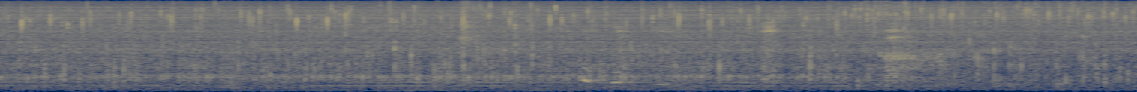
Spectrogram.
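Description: Broth bubbles steadily in a pot.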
